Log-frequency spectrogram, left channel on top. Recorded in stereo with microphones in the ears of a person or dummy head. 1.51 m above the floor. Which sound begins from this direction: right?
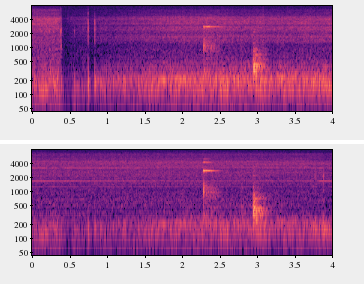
A clink, at 2.0 s.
